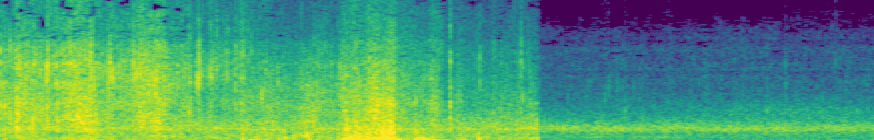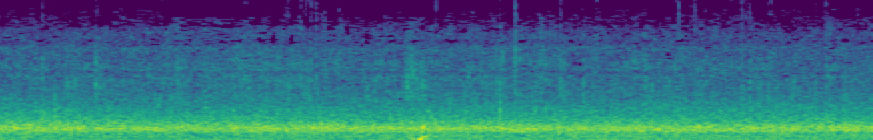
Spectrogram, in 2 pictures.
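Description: Wind rumbling on the microphone, with a louder gust or handling noise about two seconds in. It cuts off abruptly to a faint, steady outdoor hiss by a slow-flowing river.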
